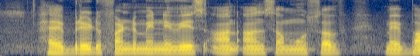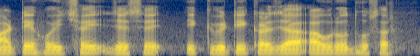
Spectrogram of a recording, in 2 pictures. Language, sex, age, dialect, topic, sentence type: Magahi, male, 25-30, Western, banking, statement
